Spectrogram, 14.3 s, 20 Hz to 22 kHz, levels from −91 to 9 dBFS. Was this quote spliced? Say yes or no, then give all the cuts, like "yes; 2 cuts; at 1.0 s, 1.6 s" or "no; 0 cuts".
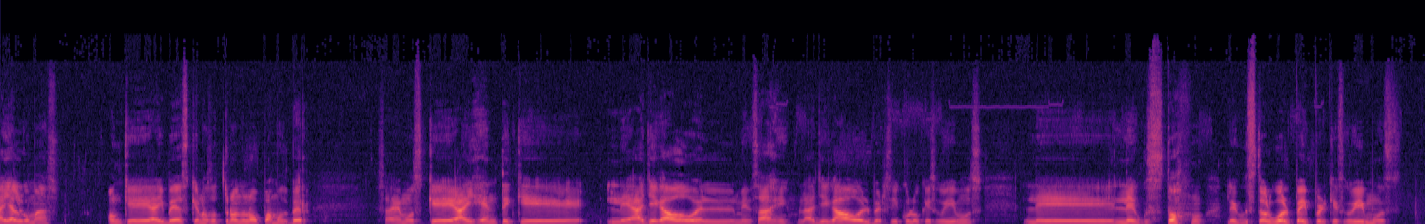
no; 0 cuts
